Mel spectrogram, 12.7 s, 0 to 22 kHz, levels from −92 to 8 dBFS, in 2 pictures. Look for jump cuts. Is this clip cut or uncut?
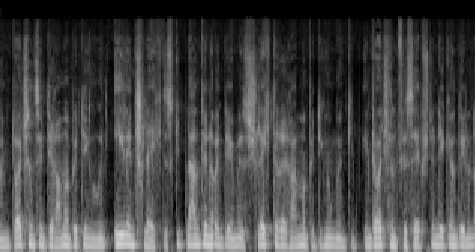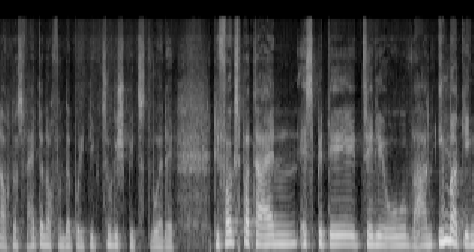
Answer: cut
